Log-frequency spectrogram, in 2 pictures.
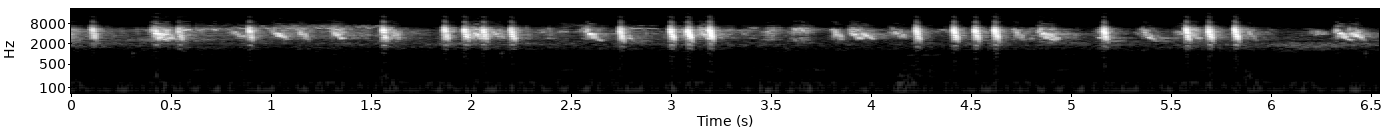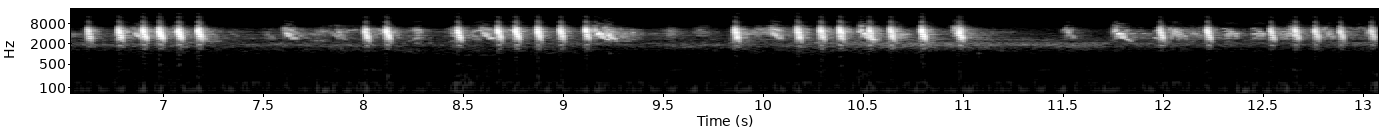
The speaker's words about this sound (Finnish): Poikaspesän lähellä pikkuvarpusen ääntely on kiihkeää tek-tek-tek ääntä.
